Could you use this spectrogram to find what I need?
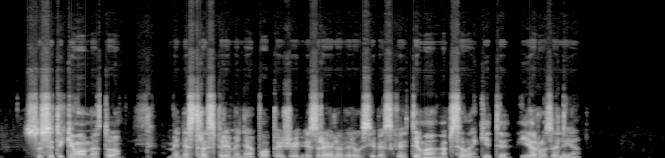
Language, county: Lithuanian, Vilnius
